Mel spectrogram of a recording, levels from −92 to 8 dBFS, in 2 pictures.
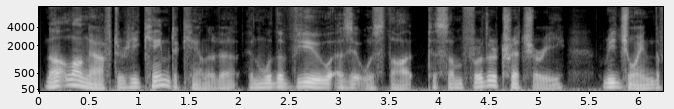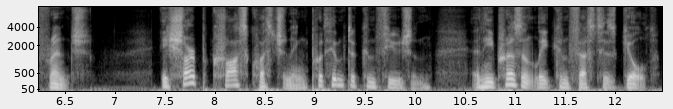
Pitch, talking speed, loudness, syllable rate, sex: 95 Hz, 175 wpm, -20 LUFS, 5.0 syllables/s, male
